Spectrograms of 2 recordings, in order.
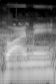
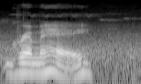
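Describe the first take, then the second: First: The name is said plainly, like grimy. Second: The name is said in a posh, refined way. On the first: "Is it grimy?" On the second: "if maybe you're a little snooty"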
